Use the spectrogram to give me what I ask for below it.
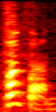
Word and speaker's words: Pogba: Pogba.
